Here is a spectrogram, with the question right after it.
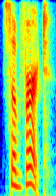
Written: subvert

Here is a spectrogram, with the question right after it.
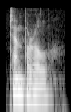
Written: temporal

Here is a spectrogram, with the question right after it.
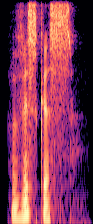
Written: viscous

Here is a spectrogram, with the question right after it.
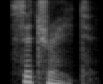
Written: citrate

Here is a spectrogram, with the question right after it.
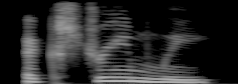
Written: extremely

